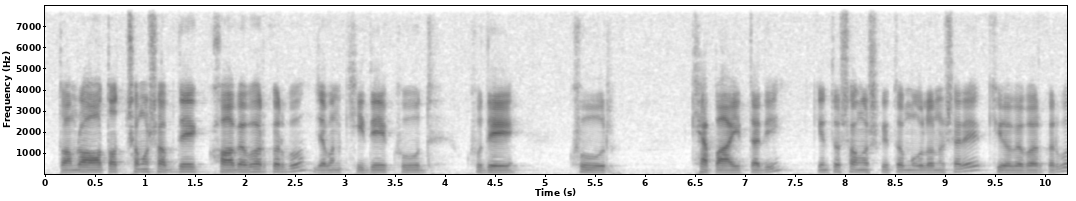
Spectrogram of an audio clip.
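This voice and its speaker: A man teaching a grammar lesson, going through rules step by step and repeating each example slowly. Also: lowish voice, clean tone, dull audio. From Bangladesh.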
